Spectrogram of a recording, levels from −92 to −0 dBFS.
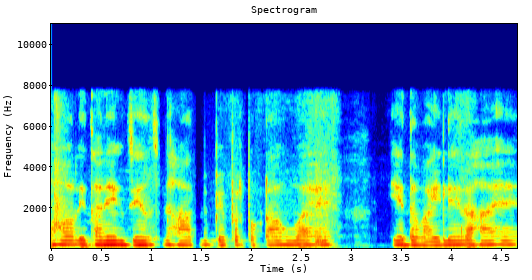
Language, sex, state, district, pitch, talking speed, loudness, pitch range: Hindi, female, Delhi, New Delhi, 200 Hz, 205 wpm, -16 LUFS, 190-200 Hz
